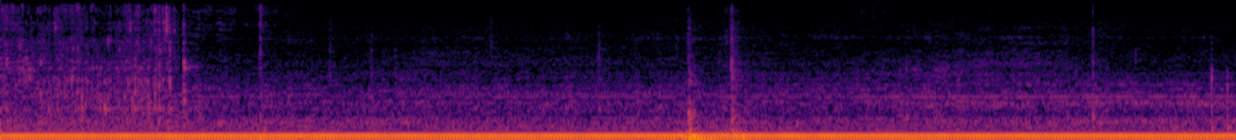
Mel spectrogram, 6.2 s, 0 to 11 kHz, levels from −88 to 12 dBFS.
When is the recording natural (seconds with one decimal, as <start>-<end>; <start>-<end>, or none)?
0.0-6.2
